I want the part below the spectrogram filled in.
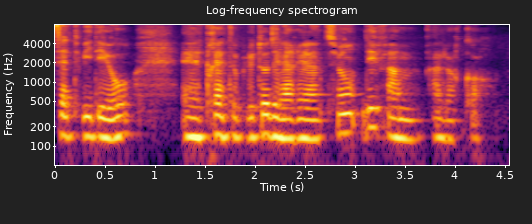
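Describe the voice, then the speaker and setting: A woman speaks at a very deep, low pitch in a monotone, flat intonation, her dark, mellow tone somewhat breathy. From Italy. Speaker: spiritual women's coach. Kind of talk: spiritual talk to camera. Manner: hesitant, many filler sounds.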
